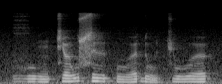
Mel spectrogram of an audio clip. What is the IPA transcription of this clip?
ɣu˨˩ŋcə˧˥wsɨ˧ ʔu˨˩˦ə̯ɗu˨˩˨cu˧ə̯

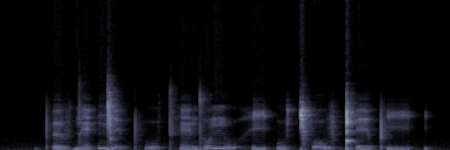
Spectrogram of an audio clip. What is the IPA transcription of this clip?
pʼø˧vdẽ˧˥ʔŋ͡ǀḛ˩˧ pʰṵ˧˥tʰẽ˩do˥ nṵ˥hi˧˥ʔu˧˥ ǀʰo̰˥vǃʼe˩˧pʼi˩˧ʔ

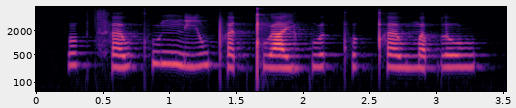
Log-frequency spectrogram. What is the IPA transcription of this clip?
ʊ˧k̚t͡sʰɐ˨˥wkʷʰɪ˥ŋ n̪iː˨˥wpʰɐ˨t̚kʷʰaː˨j kʷɐ˨˥k̚pʰʊ˨k̚pʰɐ˨wmɐ˨p̚ lo˧w

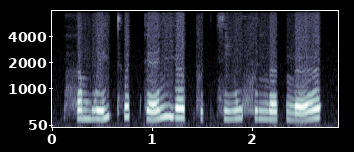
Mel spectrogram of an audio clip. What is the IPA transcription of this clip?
hɐ˨mwe˨˥jt̪ʰɵ˧t̚kɛː˨˥n jœː˧p̚fɪ˨k̚t͡siː˨˧w fɪ˧ŋœː˧k̚ ŋœː˨˧

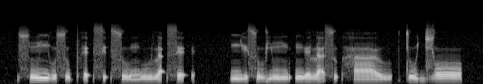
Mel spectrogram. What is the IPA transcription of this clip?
sũ˦ɲo˨sʰo̰˦˨ pʰɛ˦ʔsʰɪ˦ʔsʰo˨ʊ̯ mo˦ʊ̯lä˦ʔsʰɛ˦ʔ | ɲe˦so̰˦˨ʊ̯ jũ˨ŋʊ˦ʔŋɛ˦ lä̰˦˨sʰʊ˦ʔha˦ʊ̯ | to˦d͡ʑɔ˦

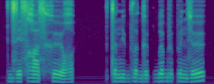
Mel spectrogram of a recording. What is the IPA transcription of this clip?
d͡zesʁas xøʁ | tənybðəɡøp ɡ͡bœbøpønzø

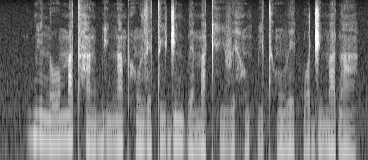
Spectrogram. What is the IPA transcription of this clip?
ɡ͡bĩ˦˨noː˨˦ ma˦tʰã˨ ɡ͡bi˦˨ ŋã˦pʰũ˨zɪ˨ ti˦ d͡ʒĩ˦ ɡ͡bɛ˨ma˦ kʰi˨ vɪ˨hũ˨k͡pi˨ tʰũ˨βeː˦ɡ͡bɔ˦d͡ʒi˦ ma˦ɗã˨

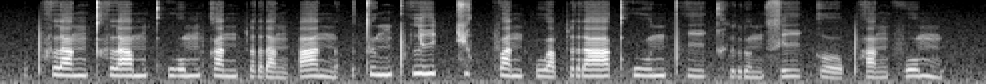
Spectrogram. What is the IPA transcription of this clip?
pʰla˧ŋkʰla˧m kʰwo˦˥mka˧npra˩˦ŋʔa˥˩n | tɯ˦˥ŋpʰliː˥˩t̚t͡ɕo˥˩k̚fa˧n ʔu˩˦a̯praː˦˥kʰwu˦˥n pʰiː˧kʰru˨˩nsiː˦˥ kɤː˨˩pʰa˧ŋfo˥˩m

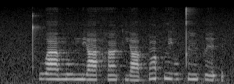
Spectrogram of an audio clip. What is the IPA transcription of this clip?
t̪ʰwa˧ n̪u˧n̪ja˧hã˧kja˨˩ pɔ̃˦t̚lju˧t̪ĩ˧pe˨ʔ

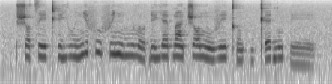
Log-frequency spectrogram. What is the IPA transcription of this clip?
ʃɔ˨t͡seː˨kʰɪ˨ juː˨ɲɪ˦fu˦˨fɪ˦ ɲuː˦lo˨ɗɪ˦ jɛ˦ɓã˦ t͡ʃɔ˦ nũ˨ veː˦kʼũ˨ kʷɪ˨kʼɛ˦ɡũ˦ k͡peː˨

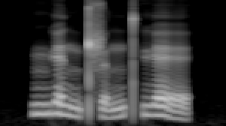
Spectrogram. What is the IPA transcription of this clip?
mɥɛ˥˩nʈ͡ʂə˧˥nt̪ʰɥɛ˥˩

